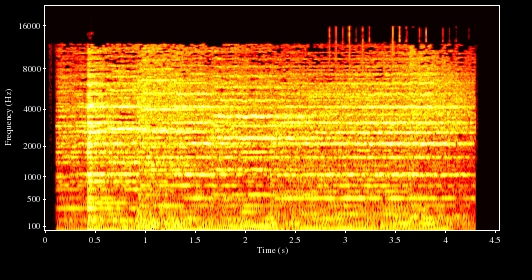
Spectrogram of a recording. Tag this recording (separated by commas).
Tender music, Music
